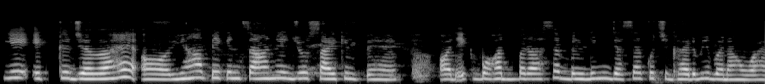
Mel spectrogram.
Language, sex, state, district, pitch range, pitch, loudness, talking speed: Hindi, female, Odisha, Nuapada, 240-275 Hz, 260 Hz, -16 LUFS, 210 wpm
